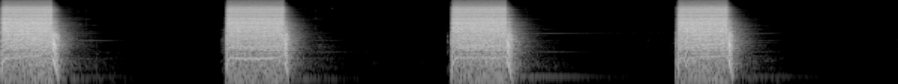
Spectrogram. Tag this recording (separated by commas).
Tools, Drill, Power tool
